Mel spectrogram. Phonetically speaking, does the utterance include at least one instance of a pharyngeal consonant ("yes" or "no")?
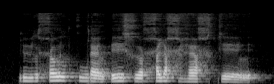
yes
